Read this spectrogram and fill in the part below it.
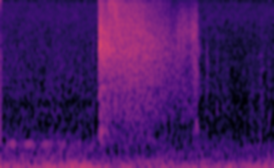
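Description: A sliding door opens with a short hiss.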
